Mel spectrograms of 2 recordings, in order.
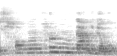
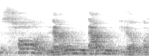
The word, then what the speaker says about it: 서낭당: 많은 사람들이 성황당이라고 부르는데 원래 맞는 발음은 서낭당이라고 한다고 해요.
